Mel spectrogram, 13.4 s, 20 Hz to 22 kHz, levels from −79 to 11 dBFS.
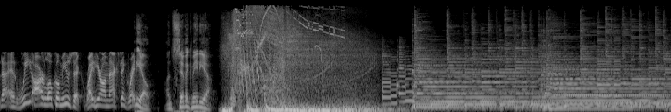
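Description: The recording likely began on a poorer input device, an input switched to a poorer device, before the system changed to a better one at 2.69 s. From 0.0 to 2.69 s the audio is band-limited, with nothing above 3.8 kHz, so it sounds dull and boxy. It sits roughly 5 dB quieter and carries its own background noise, around 35 dB below the signal. At 2.69 s the sound opens up and clears abruptly, with no silence at the changeover.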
